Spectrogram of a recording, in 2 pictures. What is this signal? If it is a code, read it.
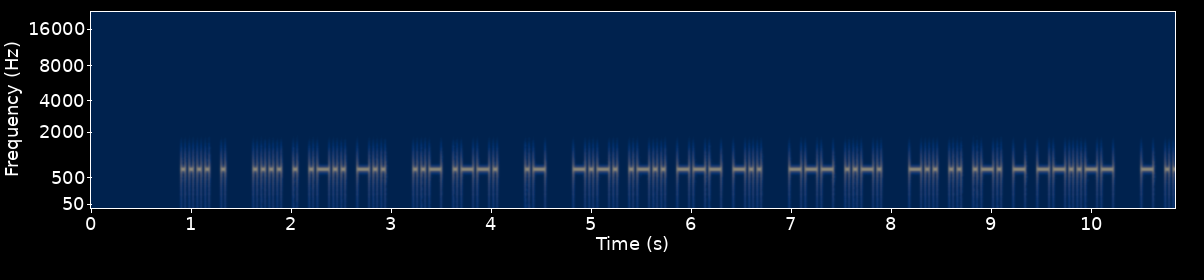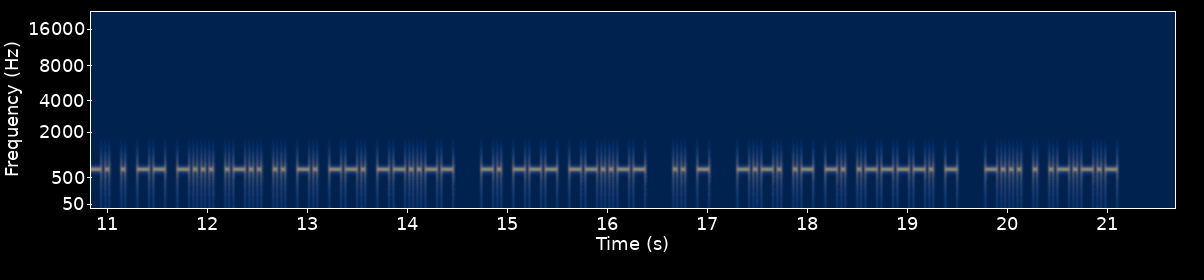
Morse code, heard as a keyed tone, about 30 wpm, 700 Hz. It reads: HE HELD UP A CLOD OF DIRT, TREMBLING, NO, IT CAN'T BE.
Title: A Sound Of Thunder 30wpm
